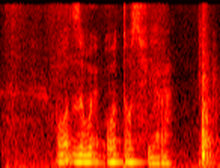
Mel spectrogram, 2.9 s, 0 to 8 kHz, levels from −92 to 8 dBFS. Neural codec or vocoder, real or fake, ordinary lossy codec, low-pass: none; real; AAC, 48 kbps; 7.2 kHz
